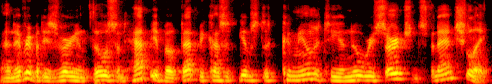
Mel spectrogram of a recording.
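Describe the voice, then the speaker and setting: Higher-voiced older man, reflective author. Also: very fast. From Newfoundland, Canada. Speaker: author, interview guest. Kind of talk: casual interview talk about writing.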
